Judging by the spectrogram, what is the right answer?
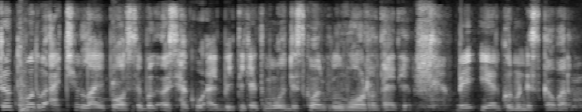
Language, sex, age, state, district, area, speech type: Kashmiri, male, 45-60, Jammu and Kashmir, Srinagar, urban, spontaneous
